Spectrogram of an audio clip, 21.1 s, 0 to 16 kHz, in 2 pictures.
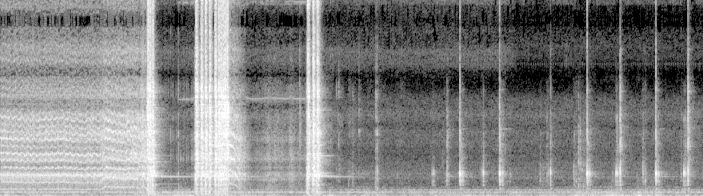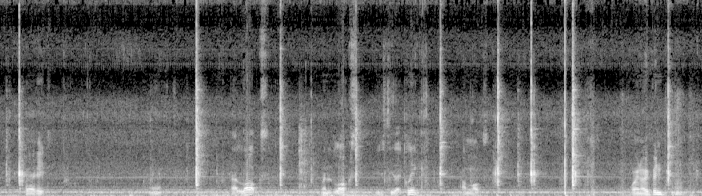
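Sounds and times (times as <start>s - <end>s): cordless drill driving screw: 0.0s - 4.8s.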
